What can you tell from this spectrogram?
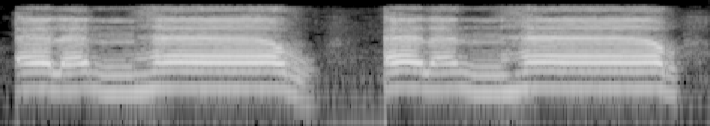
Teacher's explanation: هننقل فتحة الهمزة إلى اللام · Term: النقل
